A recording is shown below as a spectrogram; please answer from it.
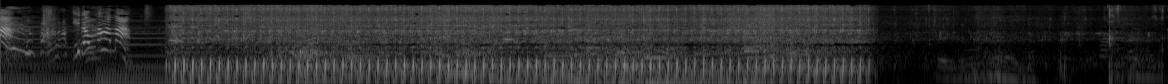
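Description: A woman laughing briefly, then a loud edited-in sound effect with an even, rapid pulse of about ten beats a second. It lasts about five seconds and cuts off suddenly.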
